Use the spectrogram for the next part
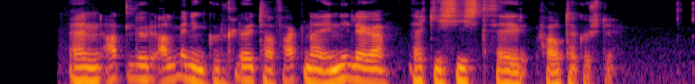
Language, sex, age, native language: Icelandic, male, 70-79, Icelandic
